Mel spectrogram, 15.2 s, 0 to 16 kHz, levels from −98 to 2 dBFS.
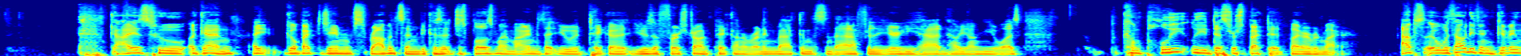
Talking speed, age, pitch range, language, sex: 200 wpm, 30-49, 100-125 Hz, English, male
